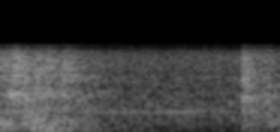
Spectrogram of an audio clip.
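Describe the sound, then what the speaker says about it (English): An indoor door swings shut with a broad, muffled thud, followed by a short settling rattle and a second soft knock just over a second later, with no one speaking. "We'll close this door."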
